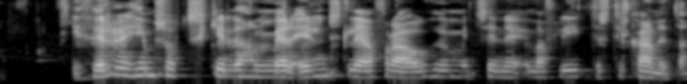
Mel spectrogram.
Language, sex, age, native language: Icelandic, other, 30-39, Icelandic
